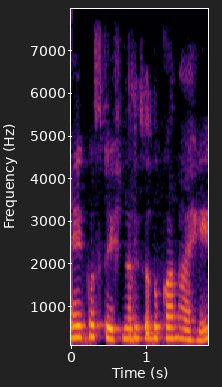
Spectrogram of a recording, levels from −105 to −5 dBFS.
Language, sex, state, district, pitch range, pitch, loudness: Marathi, female, Maharashtra, Pune, 240-265 Hz, 250 Hz, -28 LUFS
